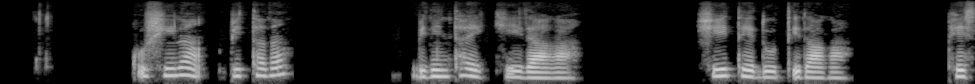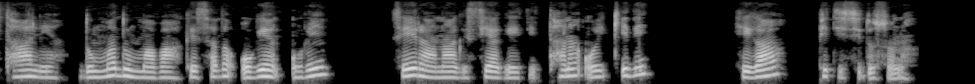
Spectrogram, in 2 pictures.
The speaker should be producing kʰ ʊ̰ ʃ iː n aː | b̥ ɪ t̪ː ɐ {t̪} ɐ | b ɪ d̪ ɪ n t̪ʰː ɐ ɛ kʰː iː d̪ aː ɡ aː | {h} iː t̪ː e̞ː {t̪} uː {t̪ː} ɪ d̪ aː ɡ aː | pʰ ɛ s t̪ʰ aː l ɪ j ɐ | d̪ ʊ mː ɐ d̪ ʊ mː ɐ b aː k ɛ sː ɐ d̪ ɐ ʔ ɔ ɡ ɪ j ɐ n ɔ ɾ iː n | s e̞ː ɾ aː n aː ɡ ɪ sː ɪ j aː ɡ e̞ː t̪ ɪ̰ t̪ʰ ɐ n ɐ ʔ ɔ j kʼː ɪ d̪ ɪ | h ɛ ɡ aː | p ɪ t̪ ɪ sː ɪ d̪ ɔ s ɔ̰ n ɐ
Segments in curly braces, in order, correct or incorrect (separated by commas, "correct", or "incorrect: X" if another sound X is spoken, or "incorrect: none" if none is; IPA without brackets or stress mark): incorrect: d̪, incorrect: ʃ, incorrect: d̪, incorrect: t̪ʼː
